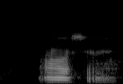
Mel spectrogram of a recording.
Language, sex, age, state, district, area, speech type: Kashmiri, male, 18-30, Jammu and Kashmir, Budgam, rural, conversation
